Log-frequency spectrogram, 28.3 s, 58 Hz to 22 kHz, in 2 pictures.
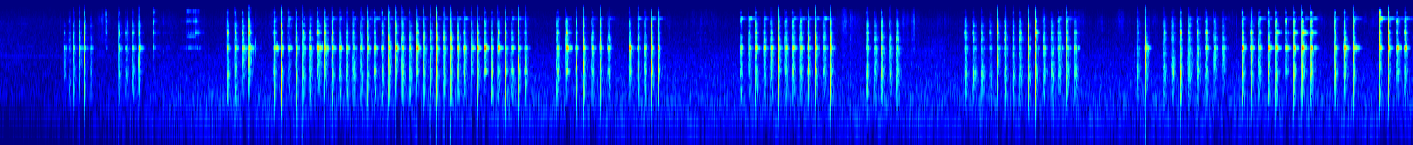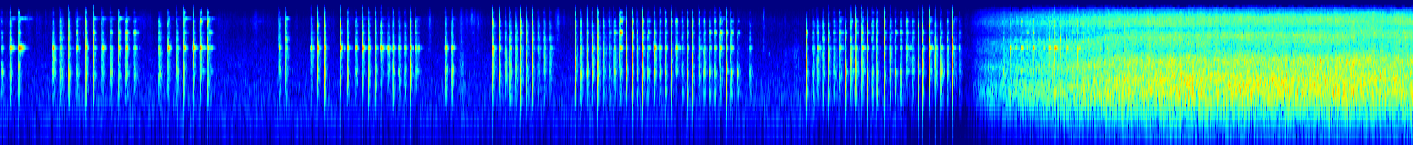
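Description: Small metal piece tapped rapidly with a hammer in short bursts, each burst ringing on a high note. About 24 s in, a gas torch is lit and burns with a loud, steady hiss.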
